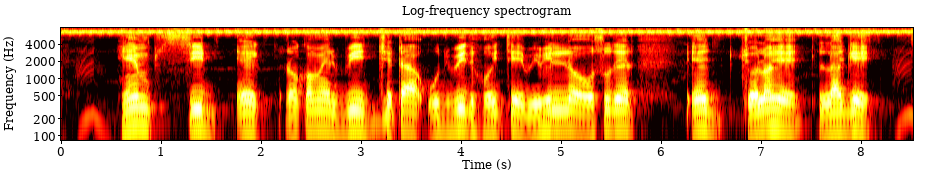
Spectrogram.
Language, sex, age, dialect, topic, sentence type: Bengali, male, 18-24, Jharkhandi, agriculture, statement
